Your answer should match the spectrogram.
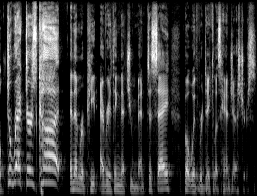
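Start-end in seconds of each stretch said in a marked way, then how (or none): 0.0-1.4 high, drawn-out shouted announcement; yell. Pretend. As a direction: belt it out slowly and loud. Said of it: "just unmute and yell".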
